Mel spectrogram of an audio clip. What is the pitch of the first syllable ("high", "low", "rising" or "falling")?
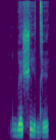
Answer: high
